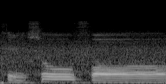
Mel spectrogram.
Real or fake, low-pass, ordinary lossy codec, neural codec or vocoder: real; none; none; none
